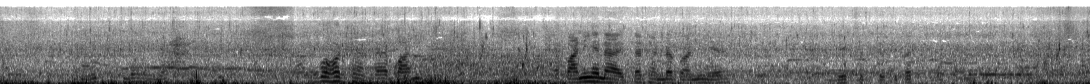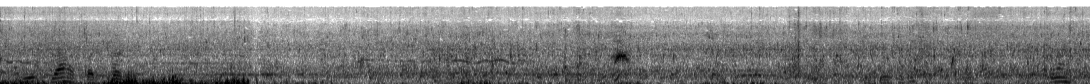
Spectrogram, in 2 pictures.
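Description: Water splashes around feet wading through a shallow stream.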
